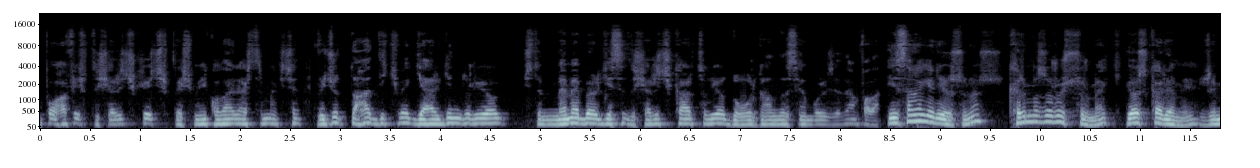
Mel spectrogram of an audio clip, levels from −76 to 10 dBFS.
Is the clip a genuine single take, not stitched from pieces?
no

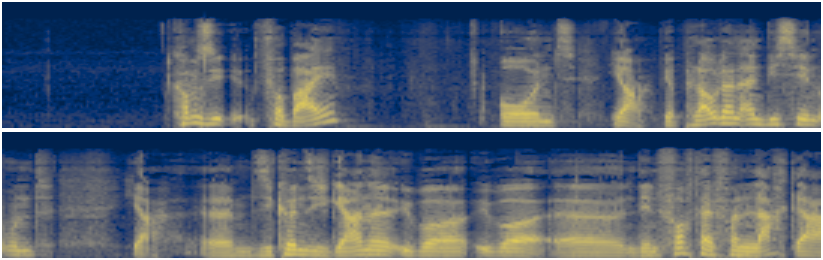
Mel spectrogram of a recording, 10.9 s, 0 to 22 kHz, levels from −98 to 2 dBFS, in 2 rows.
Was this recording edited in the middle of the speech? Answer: no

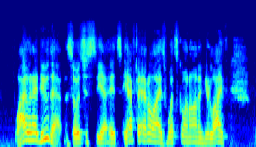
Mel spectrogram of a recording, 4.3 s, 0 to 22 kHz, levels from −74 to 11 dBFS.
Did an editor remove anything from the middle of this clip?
yes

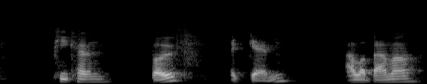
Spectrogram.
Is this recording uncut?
no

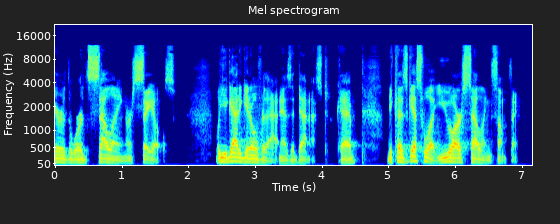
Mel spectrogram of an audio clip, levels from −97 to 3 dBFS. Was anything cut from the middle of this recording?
yes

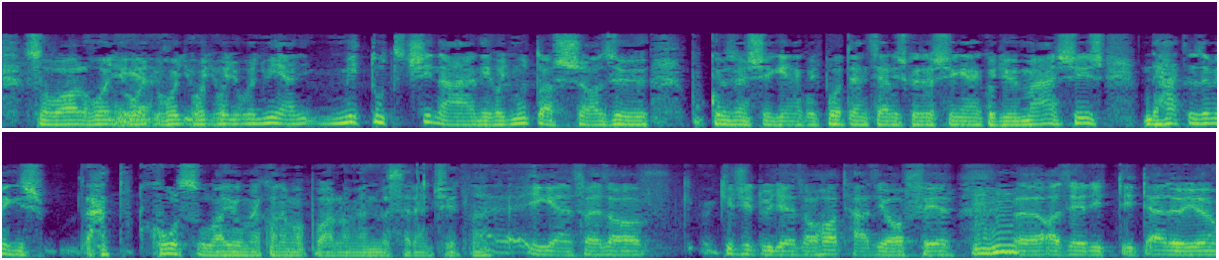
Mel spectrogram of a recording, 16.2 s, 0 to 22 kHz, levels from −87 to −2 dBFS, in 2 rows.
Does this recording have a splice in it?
no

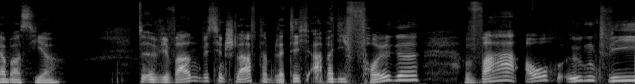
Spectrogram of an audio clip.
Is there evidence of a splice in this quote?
yes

